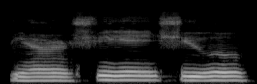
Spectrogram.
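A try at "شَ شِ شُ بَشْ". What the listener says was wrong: Oke, bukan sya, shi, shiu, tapi langsung sya, sya. Lihat, lidahnya itu langsung ke atas. Sya, sya, sya. Kamu perhatiin nih, lidahnya, condongnya ke atas dan agak ke depan. Sha, sha.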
